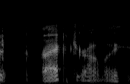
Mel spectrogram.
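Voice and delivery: high, fast, hushed put-on echo; mock announcer echo. Friend mimicking the narrator, high and fast. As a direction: toss the phrase back like a trailer line.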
